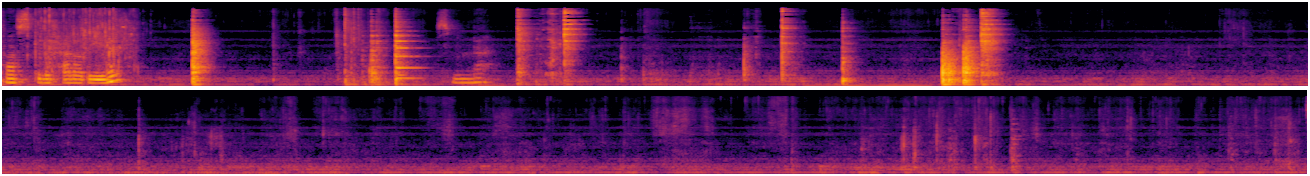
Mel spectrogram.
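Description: Kitchen utensils and a cup knocking and clinking against a glass mixing bowl: a scattered series of sharp knocks in the first ten seconds, the loudest just before the ten-second mark, then mostly quiet with a few faint clicks.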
